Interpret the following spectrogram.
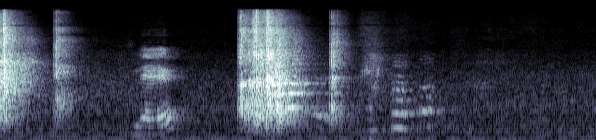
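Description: A group of schoolchildren clapping once together, one sharp clap with a smaller straggling clap about half a second later. About two seconds in comes a louder burst of many children calling out at once, with a few single voices around it.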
